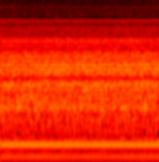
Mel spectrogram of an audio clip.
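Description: Steady, unchanging electronic whine with faint hiss behind it, coming from the signal generator on standby rather than the radio.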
